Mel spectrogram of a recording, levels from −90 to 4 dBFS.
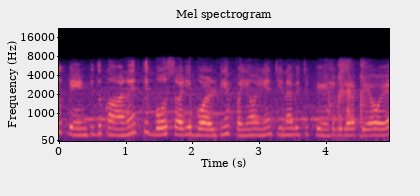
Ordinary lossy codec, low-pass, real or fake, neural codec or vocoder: Opus, 16 kbps; 7.2 kHz; real; none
